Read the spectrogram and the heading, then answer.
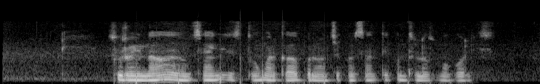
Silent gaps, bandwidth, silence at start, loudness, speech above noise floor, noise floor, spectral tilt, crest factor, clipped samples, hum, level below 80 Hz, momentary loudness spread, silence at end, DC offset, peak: none; 8 kHz; 0.05 s; -20 LUFS; 25 dB; -44 dBFS; -6 dB/octave; 18 dB; under 0.1%; none; -50 dBFS; 22 LU; 0.5 s; under 0.1%; -4 dBFS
